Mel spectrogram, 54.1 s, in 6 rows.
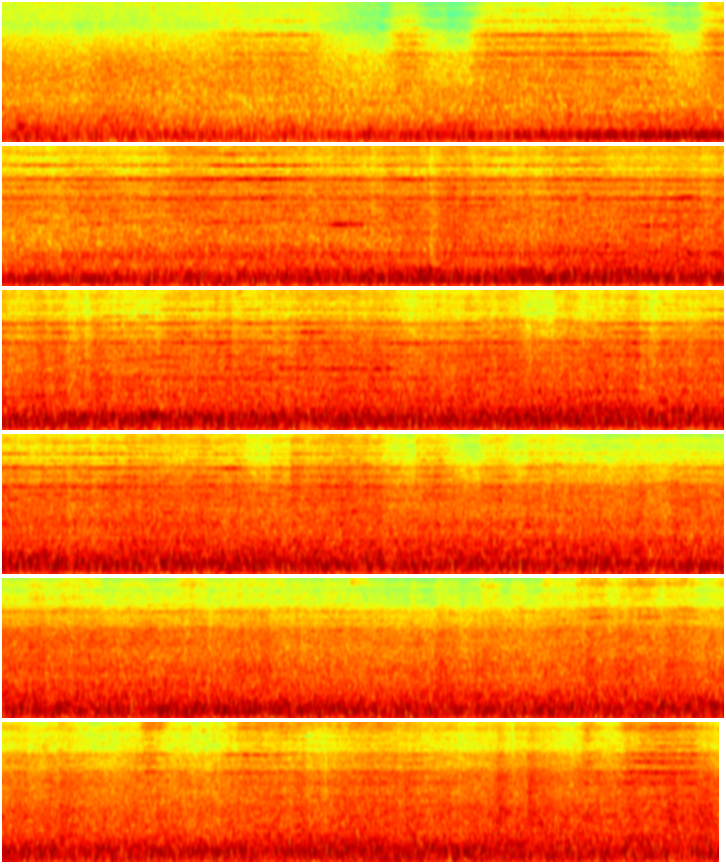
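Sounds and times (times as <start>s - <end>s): train rumbling past: 0.0s - 54.0s
wheels squealing: 4.8s - 30.4s, 52.4s - 54.0s.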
